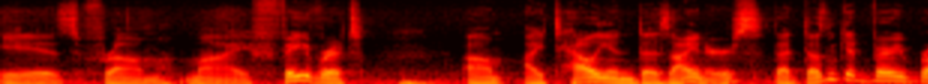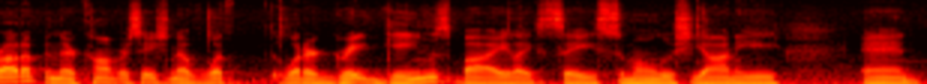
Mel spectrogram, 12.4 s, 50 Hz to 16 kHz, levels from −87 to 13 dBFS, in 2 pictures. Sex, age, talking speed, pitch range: male, 30-49, 135 wpm, 95-115 Hz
